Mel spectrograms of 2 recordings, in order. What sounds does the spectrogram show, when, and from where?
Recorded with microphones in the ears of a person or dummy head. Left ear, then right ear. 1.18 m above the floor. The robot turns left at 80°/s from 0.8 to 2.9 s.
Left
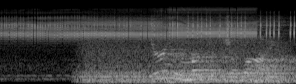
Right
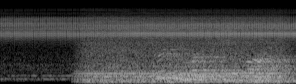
1.5 s a woman speaking: 90° left, 0.8 m; by 2.9 s 20° right, 0.8 m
